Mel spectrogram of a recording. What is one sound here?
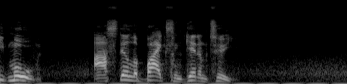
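A second man answers calmly up close.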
